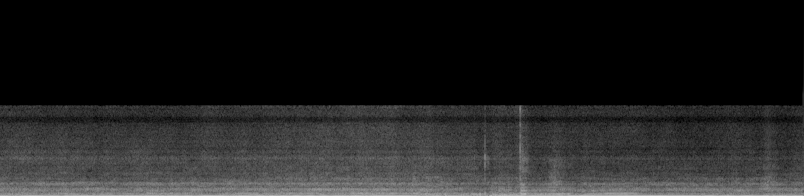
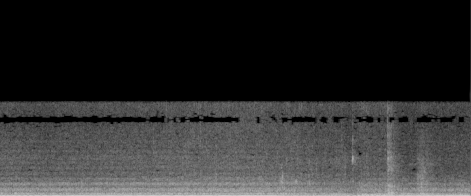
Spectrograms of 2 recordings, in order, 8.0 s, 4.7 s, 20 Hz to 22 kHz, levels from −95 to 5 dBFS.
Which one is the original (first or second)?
second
